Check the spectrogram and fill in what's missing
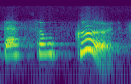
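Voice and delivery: high, slow, delighted praise. Retold or imitated. Teacher praising her elderly pupil, delighted. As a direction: gush over his progress.

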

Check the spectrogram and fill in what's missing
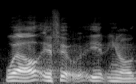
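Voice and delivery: ordinary delivery

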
